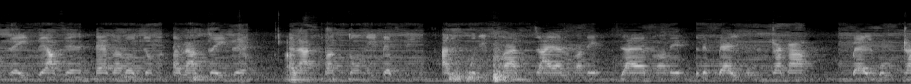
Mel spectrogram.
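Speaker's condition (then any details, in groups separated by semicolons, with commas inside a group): Laryngeal surgery, electrolarynx; larynx operation, likely smoking-related; operation 10 years ago; electrolarynx held against throat produces voice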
